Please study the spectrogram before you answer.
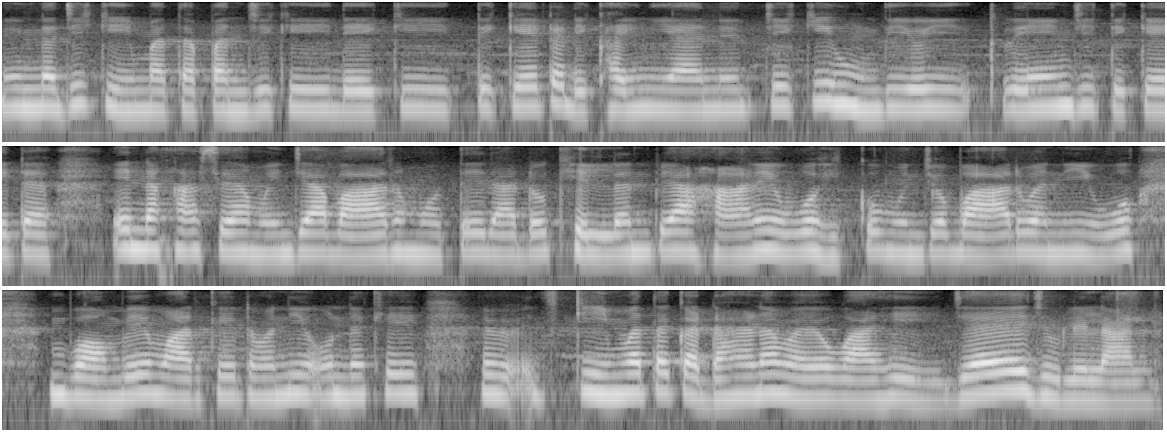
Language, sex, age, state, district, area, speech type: Sindhi, female, 30-45, Gujarat, Surat, urban, spontaneous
